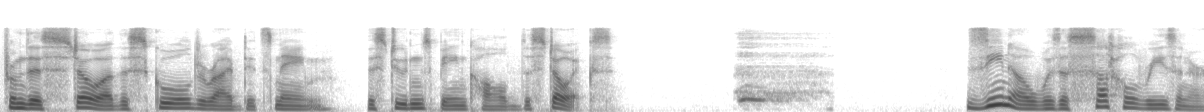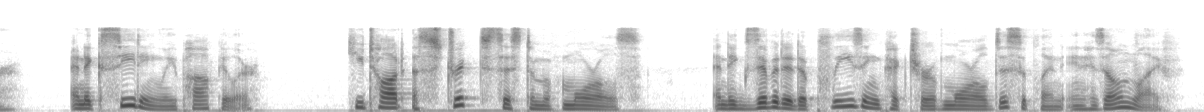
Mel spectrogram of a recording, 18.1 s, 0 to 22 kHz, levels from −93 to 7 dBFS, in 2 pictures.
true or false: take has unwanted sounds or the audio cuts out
true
